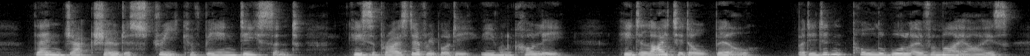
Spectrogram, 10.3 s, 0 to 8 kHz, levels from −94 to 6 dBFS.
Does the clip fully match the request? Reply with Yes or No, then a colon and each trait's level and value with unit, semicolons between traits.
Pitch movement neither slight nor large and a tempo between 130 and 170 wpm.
Yes: average, 3.4 semitones; average, 150 wpm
